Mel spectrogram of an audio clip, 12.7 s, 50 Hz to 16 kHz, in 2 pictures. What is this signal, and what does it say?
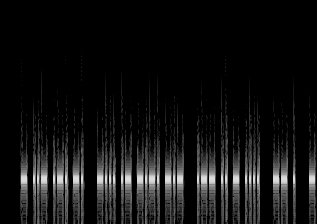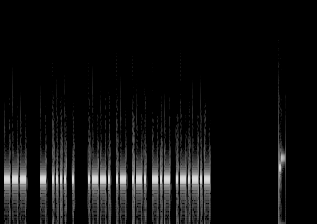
Morse code, heard as a keyed tone, about 30 wpm, 700 Hz. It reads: TURN BACK WITH ME TO THE PARK.
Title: Sentences from Top 1300 Words 30wpm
